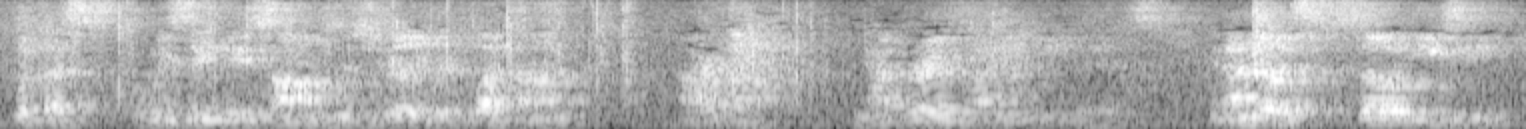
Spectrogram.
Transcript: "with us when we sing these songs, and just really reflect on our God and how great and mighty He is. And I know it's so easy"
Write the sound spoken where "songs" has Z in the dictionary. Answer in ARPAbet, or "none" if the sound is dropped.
Z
